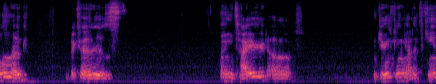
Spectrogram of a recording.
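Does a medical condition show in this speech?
Yes: cerebral palsy.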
